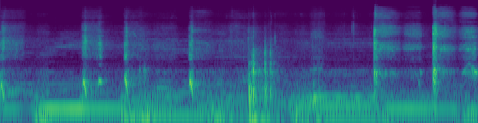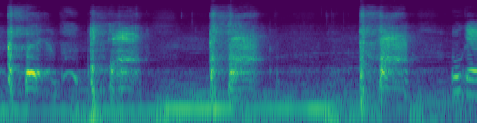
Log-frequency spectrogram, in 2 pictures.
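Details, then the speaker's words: Repeated forceful coughs and throat clearing from an adult after eating a spicy teriyaki stick, with background music playing. "That was spicy, that made me cough hard."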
